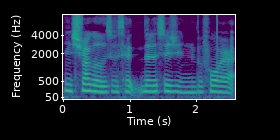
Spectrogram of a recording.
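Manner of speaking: ordinary delivery, nothing marked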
